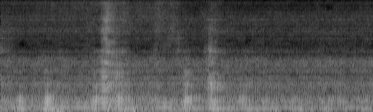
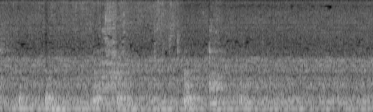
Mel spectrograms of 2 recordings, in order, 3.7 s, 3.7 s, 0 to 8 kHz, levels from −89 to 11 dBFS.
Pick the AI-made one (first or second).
first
